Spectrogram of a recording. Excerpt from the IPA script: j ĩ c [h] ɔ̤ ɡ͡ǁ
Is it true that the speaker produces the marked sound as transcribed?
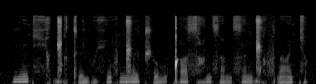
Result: no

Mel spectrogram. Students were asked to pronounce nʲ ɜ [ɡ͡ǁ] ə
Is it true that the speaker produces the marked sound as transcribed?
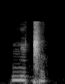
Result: yes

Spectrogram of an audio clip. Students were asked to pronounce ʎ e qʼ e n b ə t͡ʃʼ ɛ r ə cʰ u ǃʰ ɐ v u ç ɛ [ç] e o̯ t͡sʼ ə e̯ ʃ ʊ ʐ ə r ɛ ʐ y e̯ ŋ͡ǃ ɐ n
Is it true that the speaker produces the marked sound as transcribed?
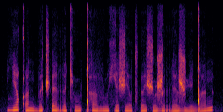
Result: no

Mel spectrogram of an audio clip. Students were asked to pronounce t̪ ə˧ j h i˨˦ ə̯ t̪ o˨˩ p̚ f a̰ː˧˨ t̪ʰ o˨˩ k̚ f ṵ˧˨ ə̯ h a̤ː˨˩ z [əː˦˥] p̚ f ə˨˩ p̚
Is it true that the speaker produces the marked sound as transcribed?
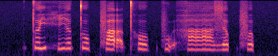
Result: no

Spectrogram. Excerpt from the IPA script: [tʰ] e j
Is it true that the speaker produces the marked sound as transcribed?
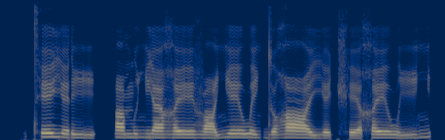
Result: yes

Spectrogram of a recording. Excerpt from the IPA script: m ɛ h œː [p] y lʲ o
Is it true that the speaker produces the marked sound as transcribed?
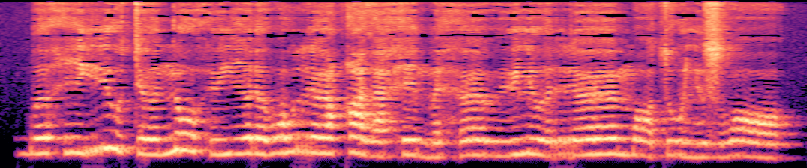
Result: no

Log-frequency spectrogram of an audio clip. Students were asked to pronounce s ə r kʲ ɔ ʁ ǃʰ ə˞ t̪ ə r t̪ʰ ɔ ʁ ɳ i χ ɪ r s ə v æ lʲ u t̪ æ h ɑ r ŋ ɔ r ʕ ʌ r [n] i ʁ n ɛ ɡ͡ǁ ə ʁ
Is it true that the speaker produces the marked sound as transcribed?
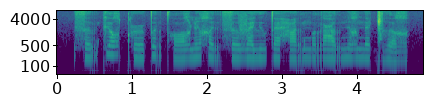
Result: yes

